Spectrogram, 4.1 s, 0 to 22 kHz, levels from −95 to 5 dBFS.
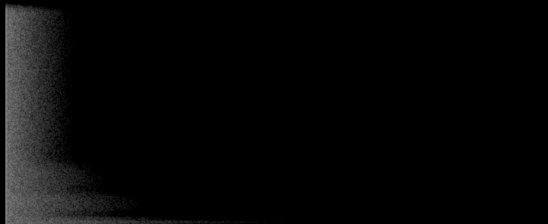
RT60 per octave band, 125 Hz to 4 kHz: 2.6, 2.9, 1.9, 1.3, 1.4, 1.0 seconds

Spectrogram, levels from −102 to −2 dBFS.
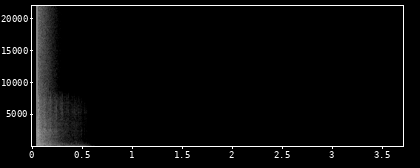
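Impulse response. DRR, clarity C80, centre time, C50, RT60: −6.5 dB, 15.5 dB, 20 ms, 10.0 dB, 0.45 s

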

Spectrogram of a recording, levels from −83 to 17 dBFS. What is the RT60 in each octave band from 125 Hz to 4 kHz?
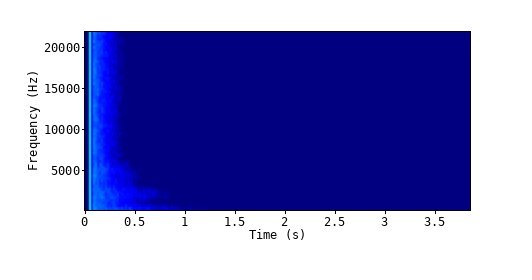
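4.3, 3.3, 2.4, 1.7, 2.1, 1.4 seconds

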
